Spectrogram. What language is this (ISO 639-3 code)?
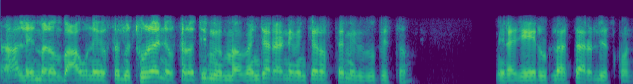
tel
